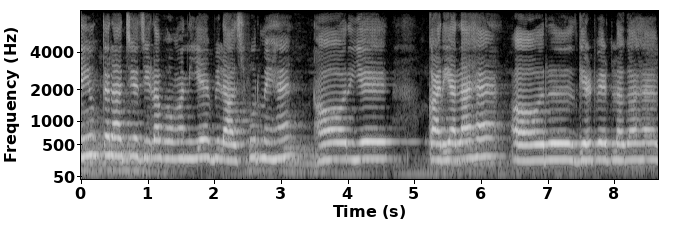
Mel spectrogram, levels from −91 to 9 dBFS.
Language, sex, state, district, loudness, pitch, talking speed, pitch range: Hindi, female, Chhattisgarh, Bilaspur, -15 LUFS, 275 Hz, 130 wpm, 265-290 Hz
